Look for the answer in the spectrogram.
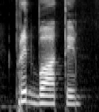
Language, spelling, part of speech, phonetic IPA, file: Ukrainian, придбати, verb, [predˈbate], Uk-придбати.ogg
- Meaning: 1. to acquire, to obtain, to gain 2. to purchase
